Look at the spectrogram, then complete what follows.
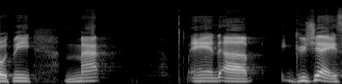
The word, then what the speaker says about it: Gouge: welcome the show with me matt and uh guje is how you pronounce it correct matt you nailed it nailed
